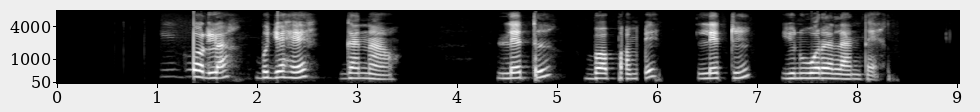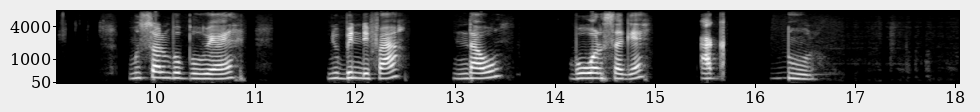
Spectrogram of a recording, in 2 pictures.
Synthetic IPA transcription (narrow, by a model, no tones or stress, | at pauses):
iɡɔːɾlɐ | buɟɔɦe | ɡɐnaw | lɛtːə | bɔpːambi | lɛtːə | junwɔɾɐlante | musɔlmbubuwɛ | ɲubindifa | ndaw | buwɔɾsɐɡe | ak | nuːl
